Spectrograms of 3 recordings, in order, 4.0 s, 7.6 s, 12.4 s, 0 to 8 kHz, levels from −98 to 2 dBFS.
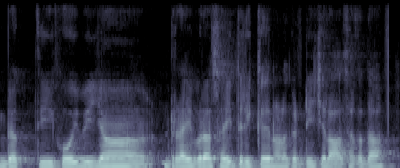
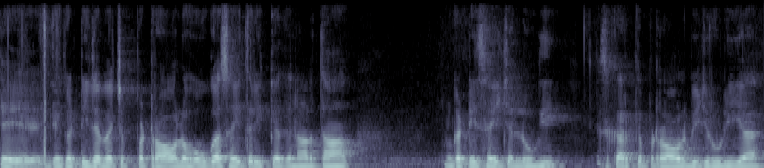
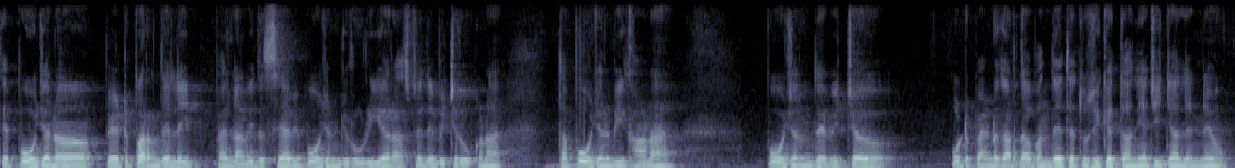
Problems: background sounds at intervals, continuous background conversations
